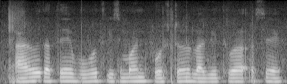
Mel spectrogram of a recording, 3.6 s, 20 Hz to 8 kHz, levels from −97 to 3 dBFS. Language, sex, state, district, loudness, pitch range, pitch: Assamese, male, Assam, Sonitpur, -18 LUFS, 125-135 Hz, 130 Hz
